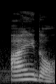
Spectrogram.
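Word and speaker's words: idle: have to remember these Idol see that's actually a two clap word but it's so short but it rhymes with Bridal and um I can't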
